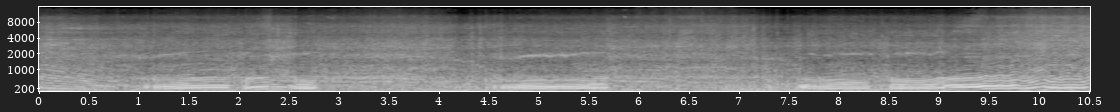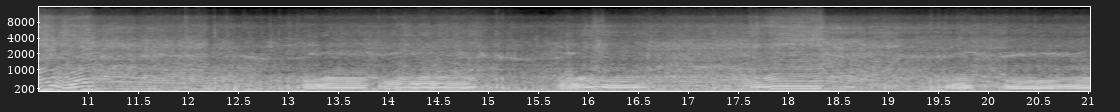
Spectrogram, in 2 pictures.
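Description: Enduro motorcycle engine being ridden, revving up and falling back over and over as the throttle is worked, in short bursts every few seconds over a steady lower engine note.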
